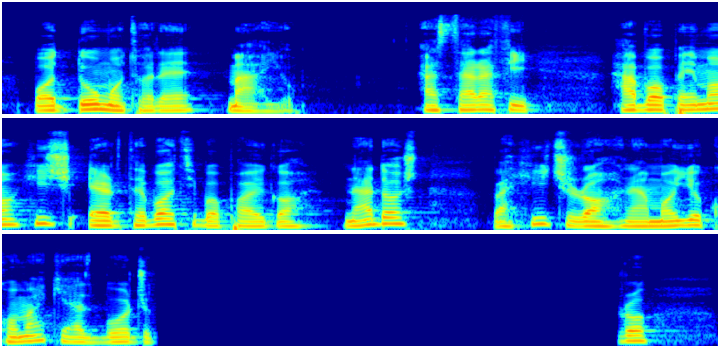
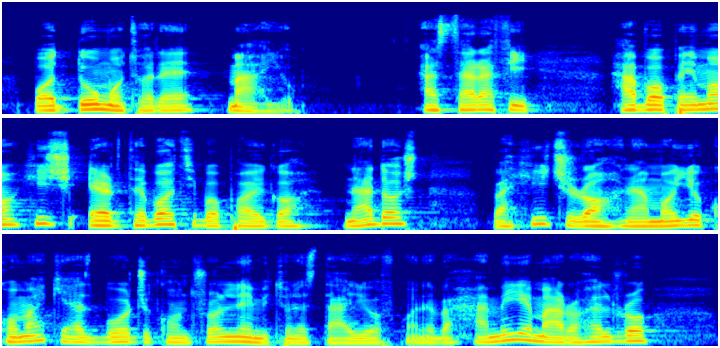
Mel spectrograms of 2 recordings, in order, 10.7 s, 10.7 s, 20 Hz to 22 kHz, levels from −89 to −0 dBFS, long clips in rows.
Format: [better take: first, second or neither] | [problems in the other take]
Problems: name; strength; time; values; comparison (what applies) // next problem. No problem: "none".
second | audio cutting out; at 8 s for 2.5 s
